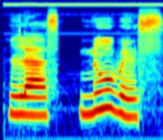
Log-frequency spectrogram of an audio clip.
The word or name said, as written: nubes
